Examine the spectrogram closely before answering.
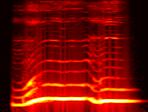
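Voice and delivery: two loud, held moos; loud double moo; cow moo. Shown as a demonstration.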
